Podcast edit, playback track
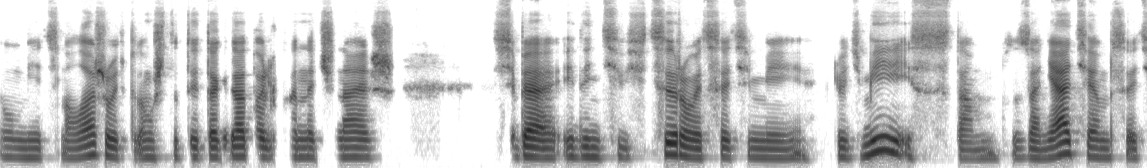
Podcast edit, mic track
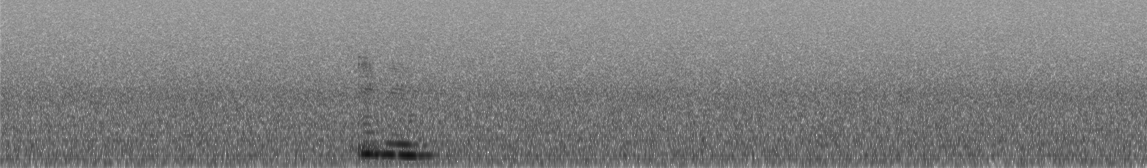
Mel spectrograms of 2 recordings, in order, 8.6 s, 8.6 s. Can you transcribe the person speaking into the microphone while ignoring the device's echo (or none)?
Мгм.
